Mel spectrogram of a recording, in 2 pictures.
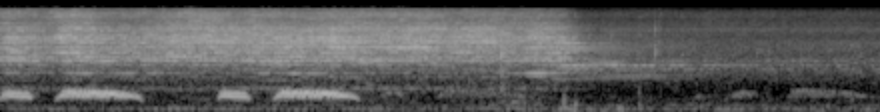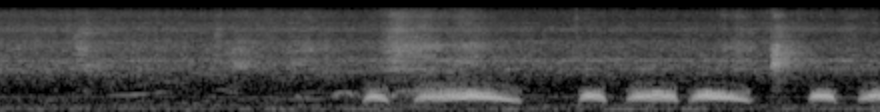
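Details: Spotted dove decoy kept outdoors for several days: mellow paired coos at the start, a pause filled by hiss and a low murmur, then the coos return faster toward the end.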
